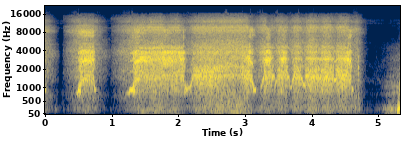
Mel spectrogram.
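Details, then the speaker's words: Mercedes-Benz 5G-Tronic automatic transmission during disassembly, air check with shop air on the B2 piston return passage: short bursts of high airy hiss with a faint whistle. The check ball is passing air normally. "This is going to be the little return section right here, and there I hear that check ball whistling."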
